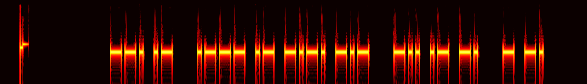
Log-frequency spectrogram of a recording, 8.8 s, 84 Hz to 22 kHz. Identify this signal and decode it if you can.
Morse code, heard as a keyed tone, about 22 wpm, 700 Hz. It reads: GA JACK DAN TN
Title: K1USN SST QSO Practice - 22wpm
